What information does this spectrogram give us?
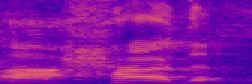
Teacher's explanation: ایک ہے ہا جو حلق کے درمیان سے وہ احد میں ہے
